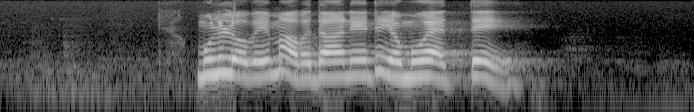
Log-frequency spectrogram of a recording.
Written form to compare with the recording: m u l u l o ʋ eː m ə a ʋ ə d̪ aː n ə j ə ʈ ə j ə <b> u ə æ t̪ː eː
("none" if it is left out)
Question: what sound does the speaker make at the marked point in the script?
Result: m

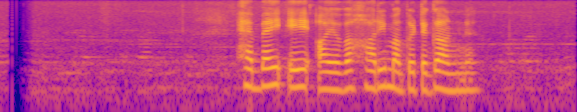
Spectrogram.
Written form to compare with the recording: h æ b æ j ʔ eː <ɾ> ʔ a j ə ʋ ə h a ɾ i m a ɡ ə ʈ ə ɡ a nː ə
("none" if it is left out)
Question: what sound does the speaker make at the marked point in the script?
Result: none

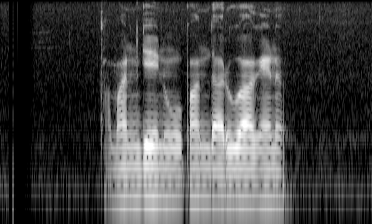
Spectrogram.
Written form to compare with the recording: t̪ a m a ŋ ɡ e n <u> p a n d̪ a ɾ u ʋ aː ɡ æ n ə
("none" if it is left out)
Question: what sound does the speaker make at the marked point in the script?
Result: uː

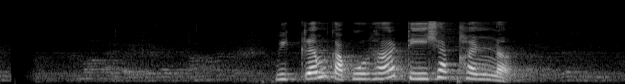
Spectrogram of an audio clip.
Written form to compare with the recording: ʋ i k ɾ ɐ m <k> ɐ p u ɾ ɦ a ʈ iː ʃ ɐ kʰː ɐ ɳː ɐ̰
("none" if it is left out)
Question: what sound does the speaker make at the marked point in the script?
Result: k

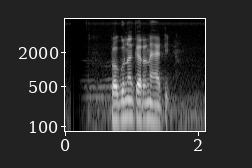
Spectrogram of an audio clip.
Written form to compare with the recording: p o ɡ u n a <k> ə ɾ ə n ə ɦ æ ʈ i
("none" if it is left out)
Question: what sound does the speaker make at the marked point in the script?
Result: k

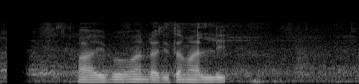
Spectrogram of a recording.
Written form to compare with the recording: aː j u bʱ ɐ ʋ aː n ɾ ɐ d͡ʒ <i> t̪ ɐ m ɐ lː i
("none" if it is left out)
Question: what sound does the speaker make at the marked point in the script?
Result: i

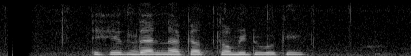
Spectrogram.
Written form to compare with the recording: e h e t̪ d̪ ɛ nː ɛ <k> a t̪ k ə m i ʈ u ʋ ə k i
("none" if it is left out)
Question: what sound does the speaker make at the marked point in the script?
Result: k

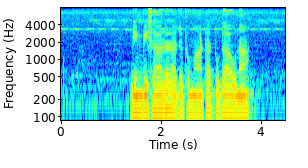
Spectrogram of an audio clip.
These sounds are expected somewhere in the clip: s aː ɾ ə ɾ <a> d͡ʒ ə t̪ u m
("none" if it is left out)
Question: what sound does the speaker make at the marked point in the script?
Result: a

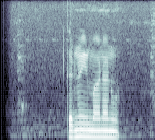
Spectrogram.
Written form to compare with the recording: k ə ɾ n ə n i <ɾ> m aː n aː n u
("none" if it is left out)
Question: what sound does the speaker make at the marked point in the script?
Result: ɾ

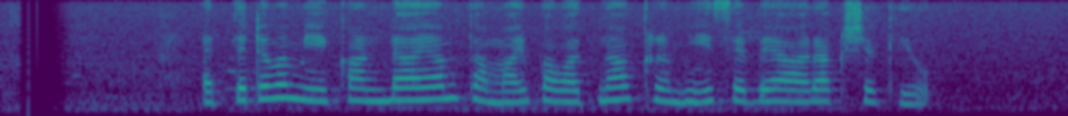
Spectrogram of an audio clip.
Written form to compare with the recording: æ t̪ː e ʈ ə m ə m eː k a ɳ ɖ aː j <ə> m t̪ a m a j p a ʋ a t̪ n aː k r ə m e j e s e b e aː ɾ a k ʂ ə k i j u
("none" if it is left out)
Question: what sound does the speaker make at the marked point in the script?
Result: a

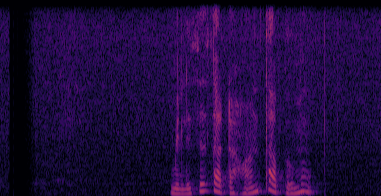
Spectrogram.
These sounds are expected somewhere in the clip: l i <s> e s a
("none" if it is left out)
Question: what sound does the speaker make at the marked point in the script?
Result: s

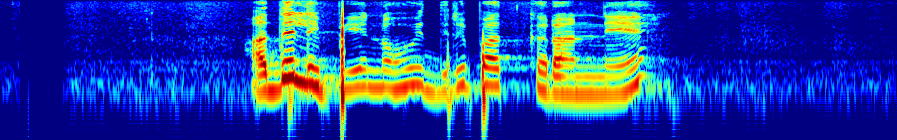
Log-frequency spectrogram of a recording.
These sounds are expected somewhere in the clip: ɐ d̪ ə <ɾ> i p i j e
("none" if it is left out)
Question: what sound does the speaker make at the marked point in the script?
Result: l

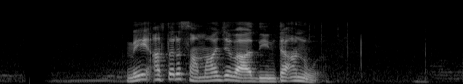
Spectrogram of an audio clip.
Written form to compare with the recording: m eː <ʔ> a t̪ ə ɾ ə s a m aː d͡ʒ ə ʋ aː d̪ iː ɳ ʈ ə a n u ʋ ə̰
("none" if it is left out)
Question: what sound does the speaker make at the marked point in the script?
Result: ʔ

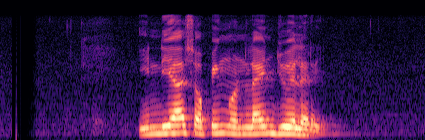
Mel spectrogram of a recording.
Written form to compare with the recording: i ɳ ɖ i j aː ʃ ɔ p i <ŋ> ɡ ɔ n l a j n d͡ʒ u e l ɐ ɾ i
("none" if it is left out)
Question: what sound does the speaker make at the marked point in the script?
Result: ŋ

